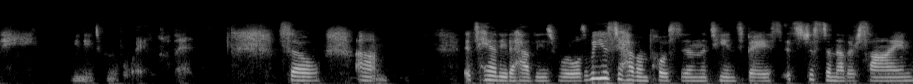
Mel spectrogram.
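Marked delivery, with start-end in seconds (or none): 0.0-1.9 very soft, hushed whisper. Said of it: "It's just kind of quiet".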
